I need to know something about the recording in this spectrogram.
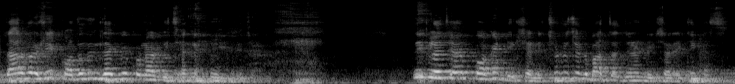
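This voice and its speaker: A man leading a devotional scripture class, questioning his listeners and answering himself, chanting verses slowly. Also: high-pitched, dark tone. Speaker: Gita class teacher. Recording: echoey hall, far from the mic, crowd noise.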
